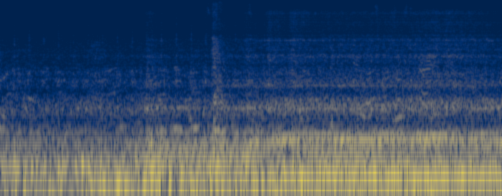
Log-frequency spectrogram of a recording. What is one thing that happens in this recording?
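A tractor engine rumbles and roars louder as it revs up.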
